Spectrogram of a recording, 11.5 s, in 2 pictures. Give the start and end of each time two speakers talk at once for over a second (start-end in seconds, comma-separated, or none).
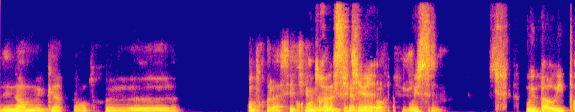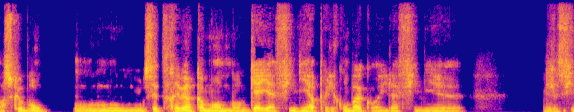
3.0-4.4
